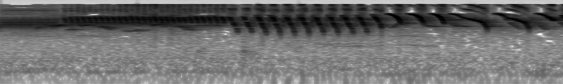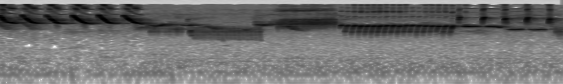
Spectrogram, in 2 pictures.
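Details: Agitated caged canary singing a fast, varied song of bright trills and rolling phrases, high buzzy notes dropping to lower rattling trills and rapid repeated chips.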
